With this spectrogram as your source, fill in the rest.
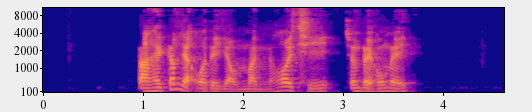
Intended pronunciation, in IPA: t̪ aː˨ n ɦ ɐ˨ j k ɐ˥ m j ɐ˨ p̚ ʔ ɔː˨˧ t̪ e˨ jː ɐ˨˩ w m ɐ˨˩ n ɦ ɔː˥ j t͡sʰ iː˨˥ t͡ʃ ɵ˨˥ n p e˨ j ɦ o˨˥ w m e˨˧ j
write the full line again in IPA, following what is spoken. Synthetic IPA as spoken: t̪ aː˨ n ɦ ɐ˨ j k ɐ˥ m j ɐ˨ t̚ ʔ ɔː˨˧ t̪ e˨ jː ɐ˨˩ w m ɐ˨˩ n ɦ ɔː˥ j t͡sʰ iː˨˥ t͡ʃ ɵ˨˥ n p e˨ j ɦ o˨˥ w m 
